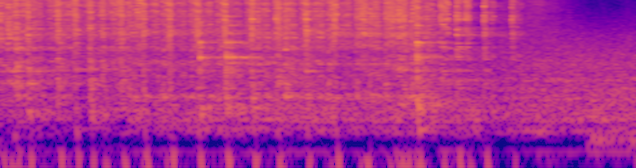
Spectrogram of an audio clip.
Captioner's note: whisk whizzing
